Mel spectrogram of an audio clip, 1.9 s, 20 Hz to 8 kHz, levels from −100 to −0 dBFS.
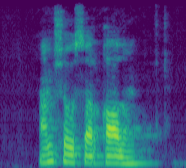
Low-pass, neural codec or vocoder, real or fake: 7.2 kHz; codec, 16 kHz, 8 kbps, FreqCodec, smaller model; fake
